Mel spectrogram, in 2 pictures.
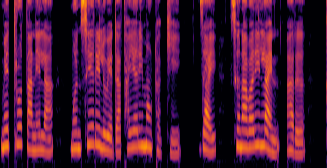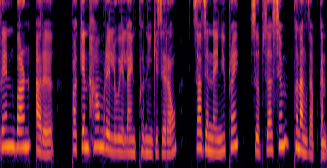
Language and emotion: Bodo, neutral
